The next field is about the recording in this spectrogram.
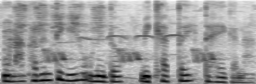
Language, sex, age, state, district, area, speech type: Santali, female, 18-30, West Bengal, Malda, rural, spontaneous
